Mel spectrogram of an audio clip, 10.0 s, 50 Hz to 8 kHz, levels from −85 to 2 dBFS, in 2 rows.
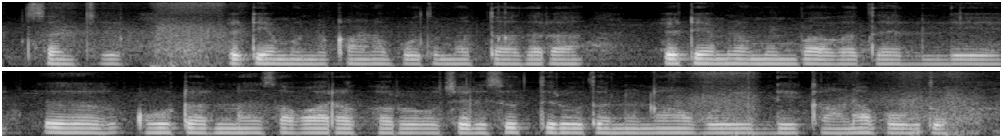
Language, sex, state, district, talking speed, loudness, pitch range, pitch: Kannada, female, Karnataka, Dakshina Kannada, 90 wpm, -20 LUFS, 155-160 Hz, 160 Hz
